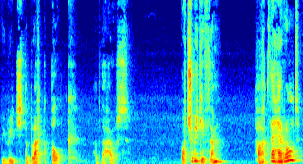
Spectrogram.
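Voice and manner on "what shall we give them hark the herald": put-on eager boy. A narrator's reading. Boys whisper-arguing at door.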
